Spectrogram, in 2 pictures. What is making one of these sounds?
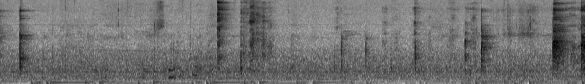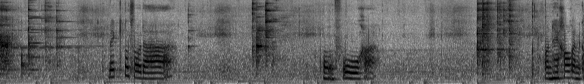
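A metal spoon clinks and scrapes against a ceramic mug.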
